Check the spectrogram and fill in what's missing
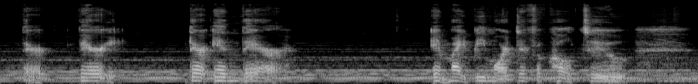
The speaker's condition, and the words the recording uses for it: Aphasia. I am privileged because I can speak even though it is difficult sometimes, but I can get my message out.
